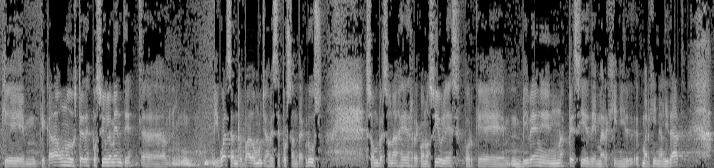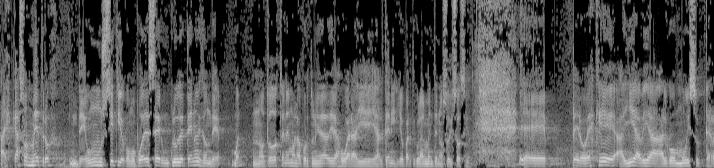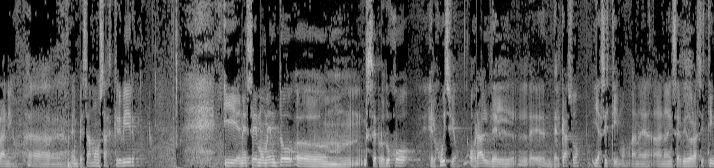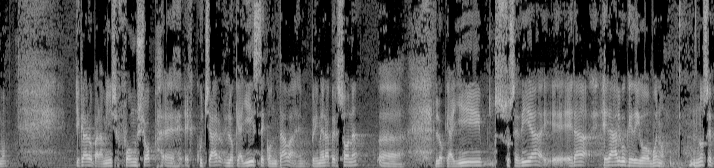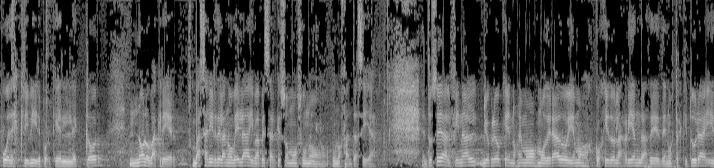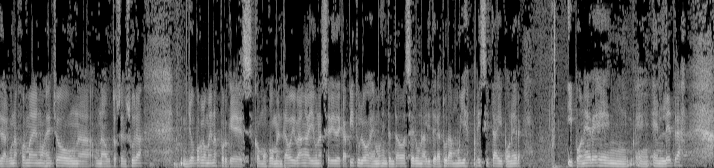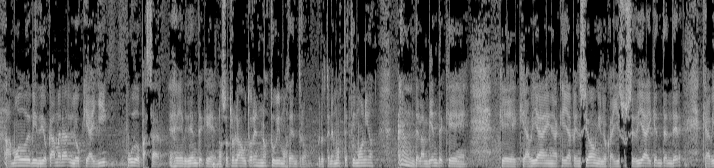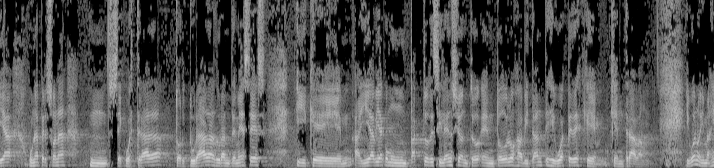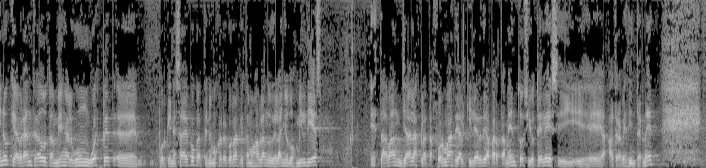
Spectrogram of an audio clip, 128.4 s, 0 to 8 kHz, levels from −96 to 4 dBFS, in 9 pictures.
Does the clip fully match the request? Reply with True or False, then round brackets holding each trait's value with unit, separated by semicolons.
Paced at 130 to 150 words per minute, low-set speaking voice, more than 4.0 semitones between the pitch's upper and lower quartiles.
False (145 wpm; 130 Hz; 3.4 semitones)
